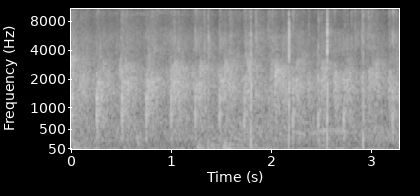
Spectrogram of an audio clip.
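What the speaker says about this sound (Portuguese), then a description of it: "por favor, os aplausos ao professor Robson" An audience at an international law and religion conference applauds a professor, a moderate round of clapping with distinct individual claps audible in a roomy hall, a voice briefly heard underneath.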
